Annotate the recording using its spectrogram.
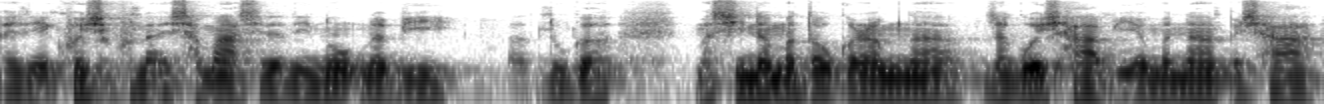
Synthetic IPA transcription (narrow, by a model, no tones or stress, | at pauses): a̰jdiɐjkʰojsi̥kʰunːajsɐmasidɐdinok̚nɐbi | ɐduɡɐmɐsinɐmɐtɐwkɐɾɐmnɐzɐɡojsabiɐmɐnɐpɐjsa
